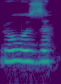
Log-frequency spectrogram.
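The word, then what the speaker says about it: rose: روز ار او روز ز هنا حرف الاس مش الزد رو ار او ار او ز قلنا هنا الاس بتنطق ز روز ندخل في اللون اللي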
